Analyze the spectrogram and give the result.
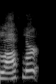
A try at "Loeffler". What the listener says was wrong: Loeffler. It sounds like it's got the O, but it's Loeffler.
